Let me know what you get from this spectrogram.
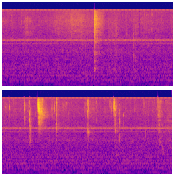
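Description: Mouth sounds of chewing a ripe cornelian cherry: a few soft, short clicks, the loudest about four seconds in as a hand goes to the mouth, over a quiet room hiss.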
